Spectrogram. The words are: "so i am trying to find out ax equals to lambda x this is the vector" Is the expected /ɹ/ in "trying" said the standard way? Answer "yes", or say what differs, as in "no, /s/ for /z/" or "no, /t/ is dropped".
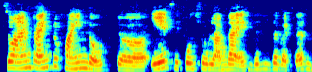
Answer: yes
